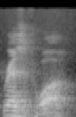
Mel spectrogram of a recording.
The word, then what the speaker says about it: reservoir: bad pronunciation for reservoir how do you said reservoir reservoir that's french reservoir so remove the pressure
